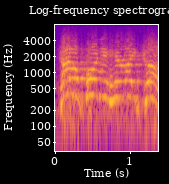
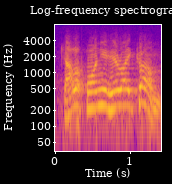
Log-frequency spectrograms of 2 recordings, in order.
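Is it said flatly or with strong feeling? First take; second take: strong feeling; flatly. First: It is said with strong feeling. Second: It is said flatly, without feeling.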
